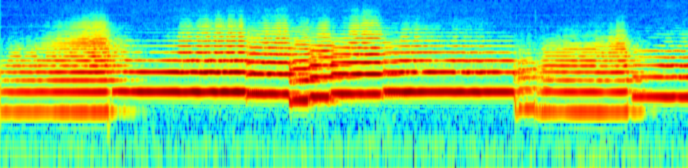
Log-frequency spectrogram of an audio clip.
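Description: Solo trumpet playing a slow, lyrical melody in long held notes: a leap up about two seconds in, a few shorter notes moving in the middle, a drop back to the low note near the end, and a step up again just before it finishes.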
